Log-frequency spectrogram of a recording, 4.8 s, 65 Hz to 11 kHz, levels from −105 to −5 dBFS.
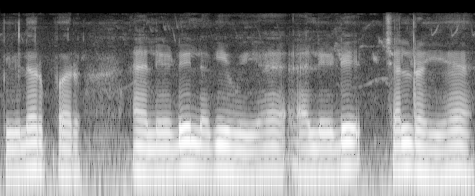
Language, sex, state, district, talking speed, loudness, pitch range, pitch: Hindi, male, Uttar Pradesh, Shamli, 125 wpm, -14 LUFS, 110-120 Hz, 115 Hz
